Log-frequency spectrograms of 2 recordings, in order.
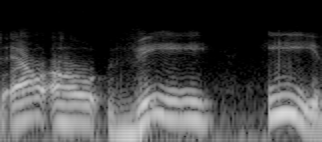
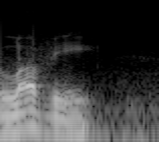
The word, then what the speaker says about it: love: look it up it's l o v e there's an e on the end and that throws many of you I know in this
